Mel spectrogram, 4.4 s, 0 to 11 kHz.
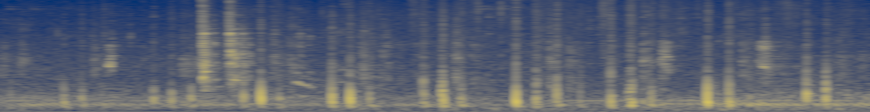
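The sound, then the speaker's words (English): A horse gallops down a jousting track at a Maryland State Jousting Tournament Association event at Jerusalem Mill Village Park, Maryland, on a hot day over 90 degrees, its hooves pounding the ground in a fast, steady drumming rhythm of sharp thuds, clear throughout. “Uh, you guys ready to take a hike and figure out where the horses are?”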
